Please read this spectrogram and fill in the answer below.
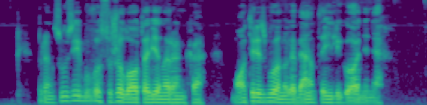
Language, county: Lithuanian, Vilnius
